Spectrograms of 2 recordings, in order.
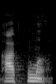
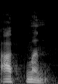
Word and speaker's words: Atman: And Atma becomes Atman.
